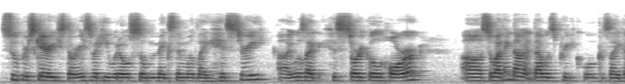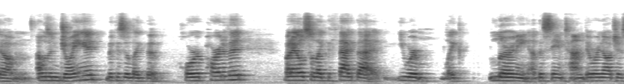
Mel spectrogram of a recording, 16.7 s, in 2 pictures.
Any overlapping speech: No

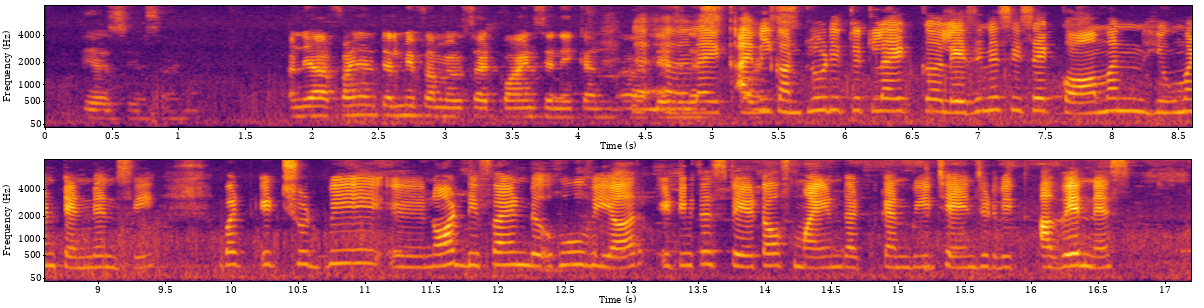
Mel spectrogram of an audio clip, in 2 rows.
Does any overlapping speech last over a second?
Yes, from 4.4 s

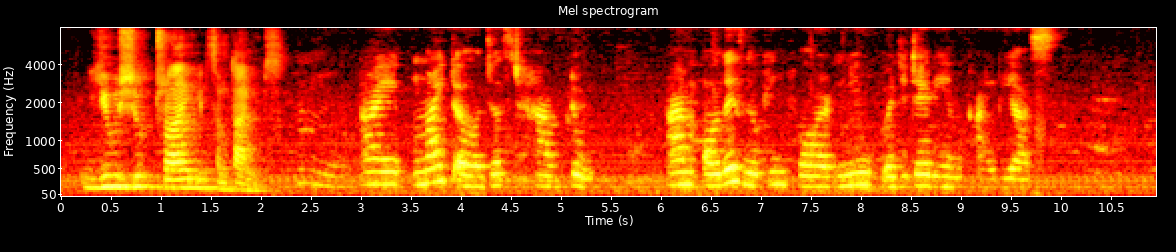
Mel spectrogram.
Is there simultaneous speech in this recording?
No

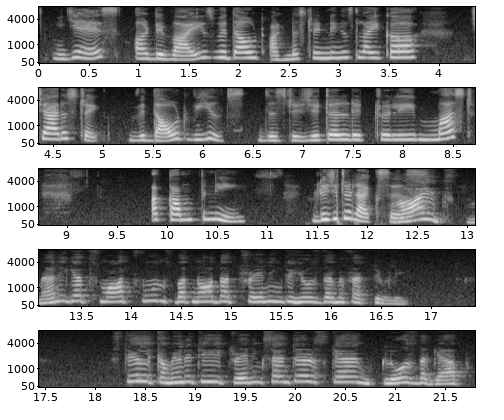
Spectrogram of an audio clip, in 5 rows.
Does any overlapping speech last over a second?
No

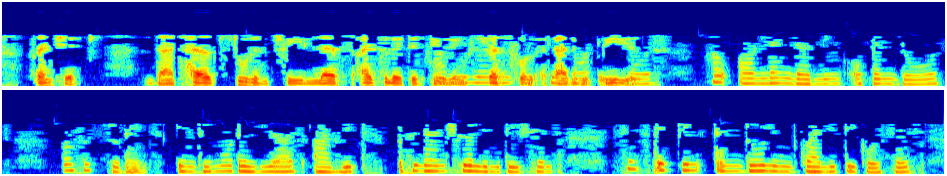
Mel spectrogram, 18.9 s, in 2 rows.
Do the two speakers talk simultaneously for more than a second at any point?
Yes, from 4.2 s

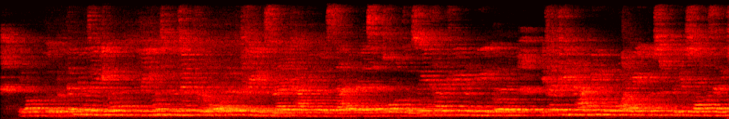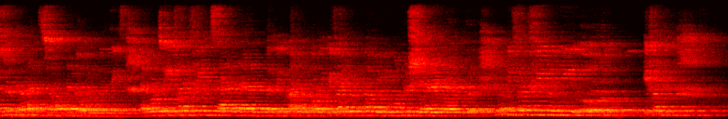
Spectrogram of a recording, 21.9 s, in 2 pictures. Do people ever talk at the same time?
No

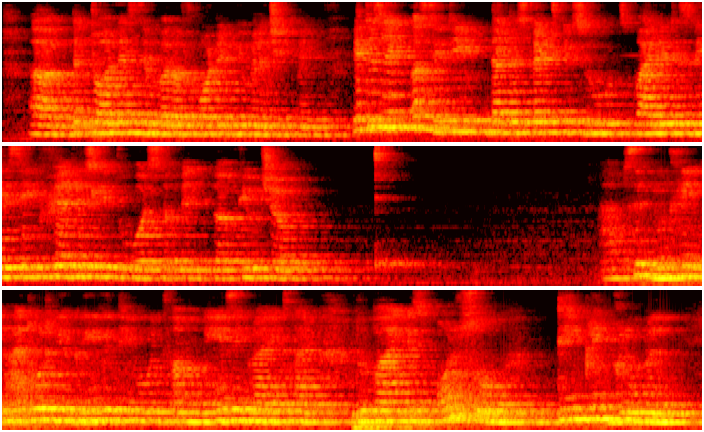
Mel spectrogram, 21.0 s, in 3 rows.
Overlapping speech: No

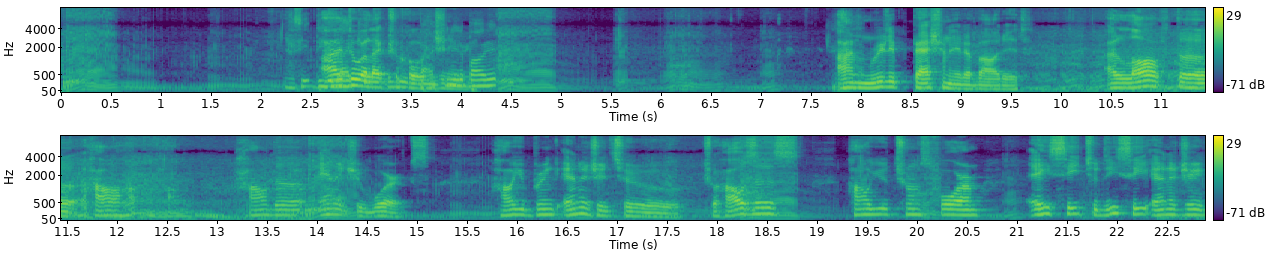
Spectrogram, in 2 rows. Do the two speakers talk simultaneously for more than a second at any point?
Yes, from 2.6 s

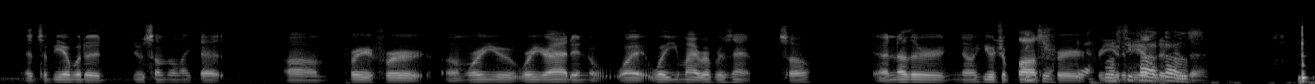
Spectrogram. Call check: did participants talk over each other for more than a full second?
Yes, from 10.2 s

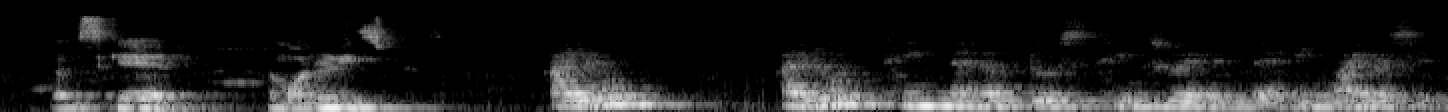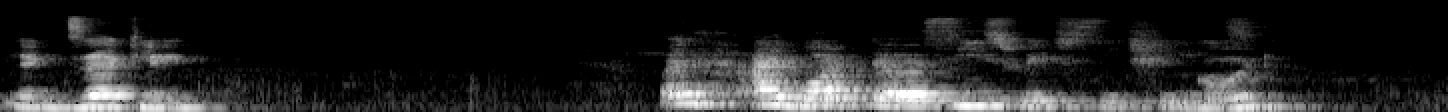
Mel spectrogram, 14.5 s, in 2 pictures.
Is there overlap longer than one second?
No

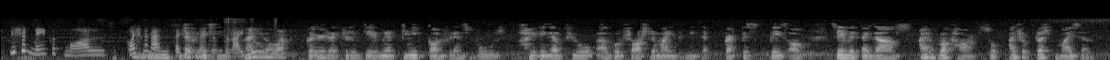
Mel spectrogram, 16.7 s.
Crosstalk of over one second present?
Yes, from 2.0 s

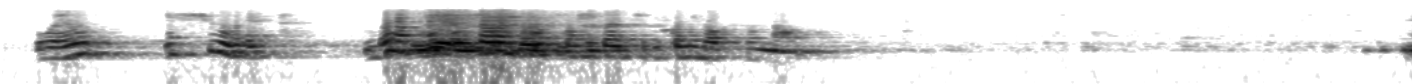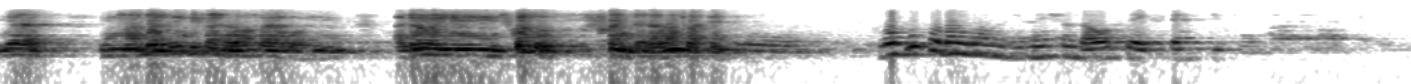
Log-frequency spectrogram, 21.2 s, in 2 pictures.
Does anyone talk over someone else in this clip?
Yes, from 3.2 s

